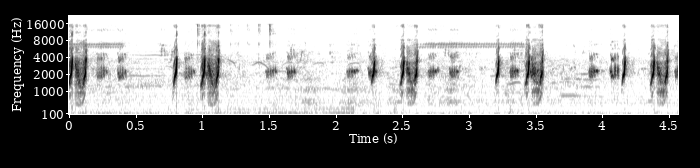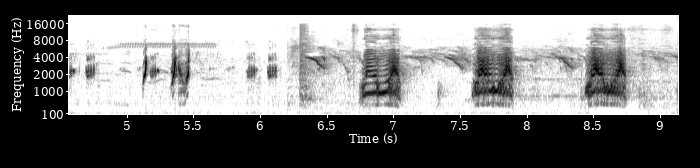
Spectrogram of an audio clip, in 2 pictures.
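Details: Female quail calls used for hunting, Mianwali: quick irregular clusters of crisp chips, ending with three longer, rough, buzzy bursts.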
